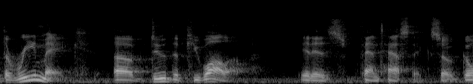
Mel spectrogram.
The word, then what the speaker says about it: Puyallup: That song reminds me that that's how people learn how to say puallup as opposed to pelop. A lot of people pronounce it wrong.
